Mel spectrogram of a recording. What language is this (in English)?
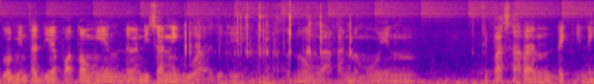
Indonesian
